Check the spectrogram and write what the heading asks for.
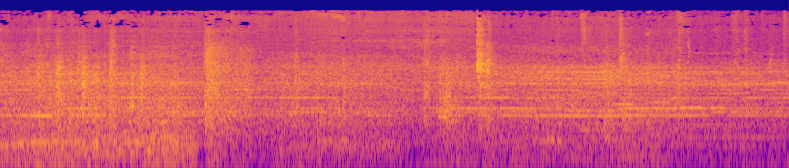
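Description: Steady industrial machine noise with a faint running hum and a few sharp knocks and clatters, about three in all.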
